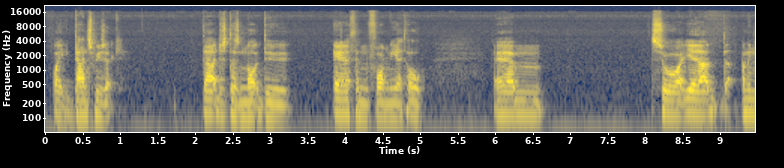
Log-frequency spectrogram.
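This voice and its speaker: Rambling Scottish man vlogging. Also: medium pitch. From Scotland. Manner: relaxed, rambling with many ums. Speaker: music vlogger. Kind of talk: casual Q&A vlog.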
